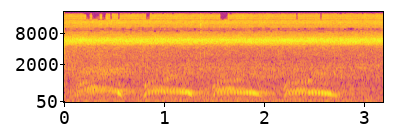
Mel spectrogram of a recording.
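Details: An Imperial pigeon in rainforest on Christmas Island, among swarming red crabs, gives four deep, hollow, arching coos about every half second, each swelling then dropping, over a steady high insect hum.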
